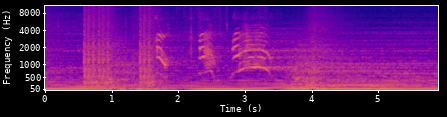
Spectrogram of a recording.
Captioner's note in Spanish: Disparos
